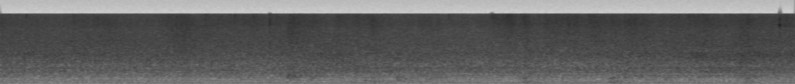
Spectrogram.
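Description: Steady hiss of room tone and recording noise, with a low hum and a few faint soft rustles, as of Bible pages being turned.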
